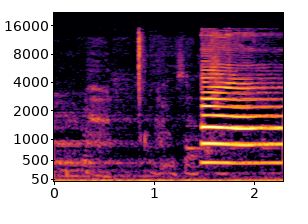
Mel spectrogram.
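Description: Faint low voices and a click, then about one and a half seconds in a loud, steady, sustained note on a musical instrument starts abruptly and holds.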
